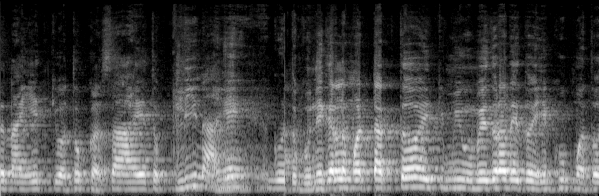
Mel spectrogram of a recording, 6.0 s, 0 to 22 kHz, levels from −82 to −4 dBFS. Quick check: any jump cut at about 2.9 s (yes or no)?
yes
